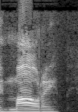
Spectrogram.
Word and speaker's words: Māori: That's how you pronounce it, by the way, Māori.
